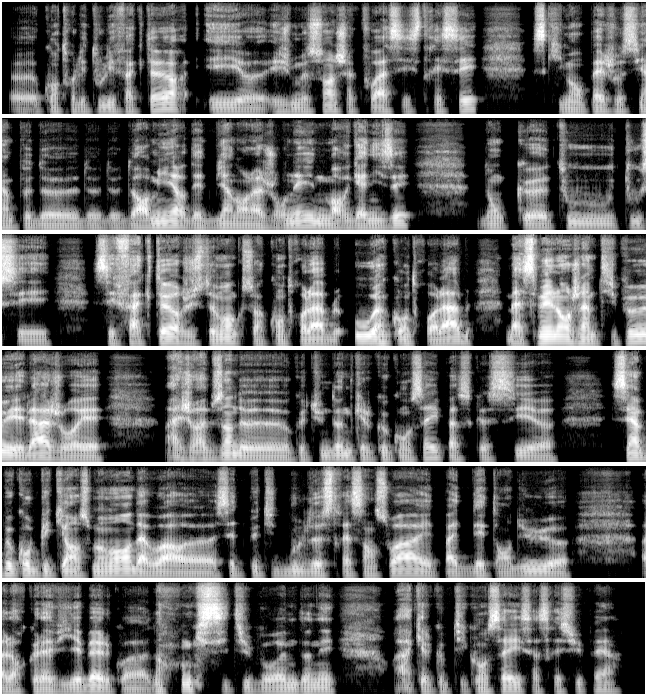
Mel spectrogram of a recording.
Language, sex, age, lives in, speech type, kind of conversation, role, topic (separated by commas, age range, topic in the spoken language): French, male, 40-44, France, conversation, advice, user, Comment distinguer ce que je peux contrôler de ce que je ne peux pas contrôler quand je suis stressé ?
